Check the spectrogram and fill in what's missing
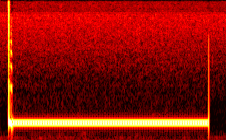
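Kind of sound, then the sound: signal or alarm, telephone ringing tone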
